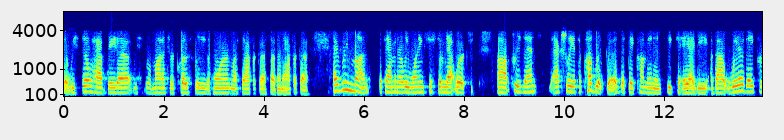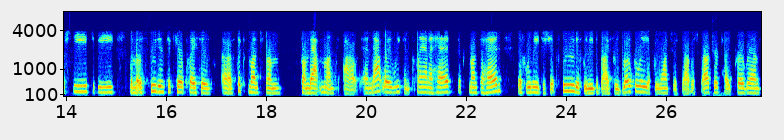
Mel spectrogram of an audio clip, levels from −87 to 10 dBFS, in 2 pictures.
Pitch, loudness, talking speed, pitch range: 180 Hz, -20 LUFS, 190 wpm, 165-195 Hz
